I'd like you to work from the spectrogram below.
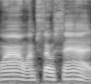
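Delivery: deadpan, emotionless, level monotone with sadness. Imitating an actress's performance in a movie, mock flat monotone. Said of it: "the same monotone delivery the whole time".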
